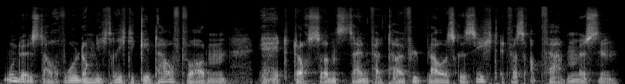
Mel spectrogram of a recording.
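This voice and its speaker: A man plays a gruff old whaling captain in an audiobook. He is blunt, hearty and bossy. His rough, raspy sailor's voice moves up and down freely. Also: a bass voice, expressive, moderate pace, a bit bright, heavily acted. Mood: mocking.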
